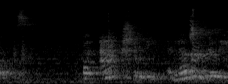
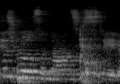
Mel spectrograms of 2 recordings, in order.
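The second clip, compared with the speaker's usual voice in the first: retold protest slogan; 4 semitones higher, 7 dB louder than usual. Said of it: "They said".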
